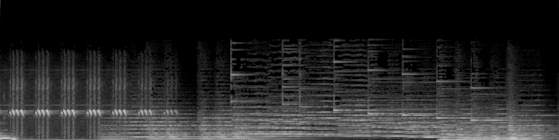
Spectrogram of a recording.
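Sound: cricket chirping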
